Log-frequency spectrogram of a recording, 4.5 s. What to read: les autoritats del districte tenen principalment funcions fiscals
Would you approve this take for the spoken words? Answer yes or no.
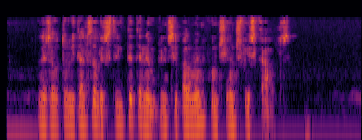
yes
